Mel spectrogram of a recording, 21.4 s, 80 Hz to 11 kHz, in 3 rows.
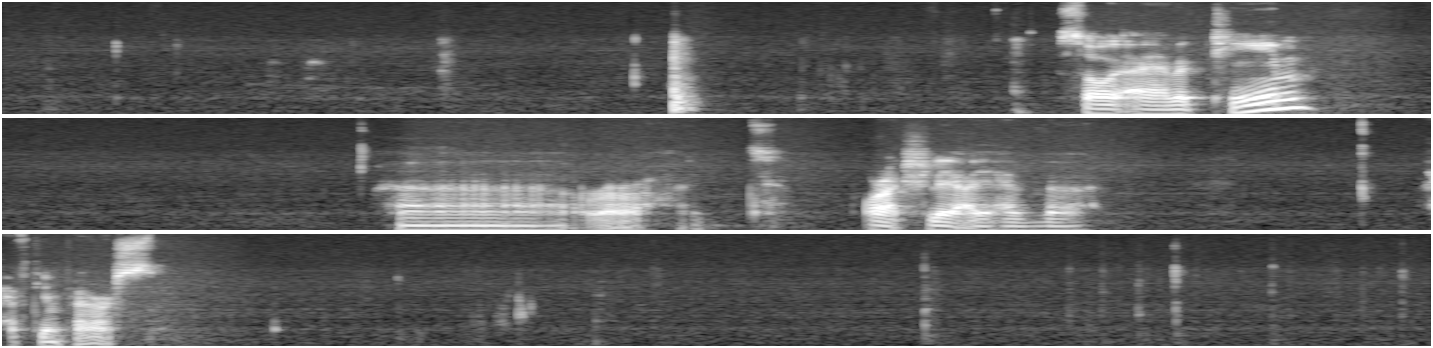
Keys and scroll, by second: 18.4 shift+super+9.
